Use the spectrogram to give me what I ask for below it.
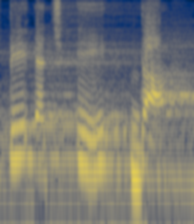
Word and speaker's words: the: बने हुए हैं वर्ड, लेकिन इसका जो प्रोनाउंसिएशन जो है हमारा, वो दी भी बोला जाता है, दा भी बोला जाता है।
